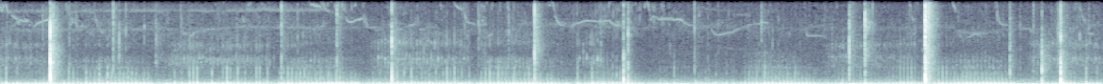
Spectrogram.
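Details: Cat sleeping and purring softly near a warm fire. A constant deep rumble with gentle pulses runs throughout, while the fireplace gives repeated crisp crackles and pops.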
